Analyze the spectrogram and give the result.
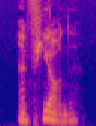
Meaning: alternative spelling of fjord
- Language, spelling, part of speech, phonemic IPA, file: French, fiord, noun, /fjɔʁd/, Fr-fiord.ogg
